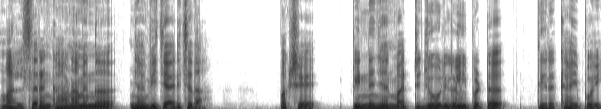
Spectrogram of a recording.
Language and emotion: Malayalam, sad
